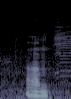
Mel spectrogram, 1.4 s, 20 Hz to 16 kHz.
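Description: A sheep bleats once in Farming Simulator 25, a single loud, wavering call lasting under half a second, standing out over quiet background.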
